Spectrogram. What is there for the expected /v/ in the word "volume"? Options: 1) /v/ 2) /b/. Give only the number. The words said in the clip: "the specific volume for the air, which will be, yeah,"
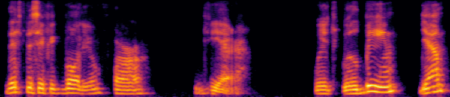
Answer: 1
